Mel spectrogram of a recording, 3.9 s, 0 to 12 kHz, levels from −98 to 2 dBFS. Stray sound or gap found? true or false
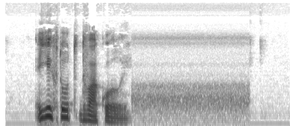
false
